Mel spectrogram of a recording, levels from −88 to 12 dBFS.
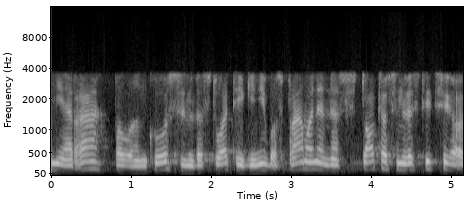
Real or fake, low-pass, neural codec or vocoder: real; 14.4 kHz; none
